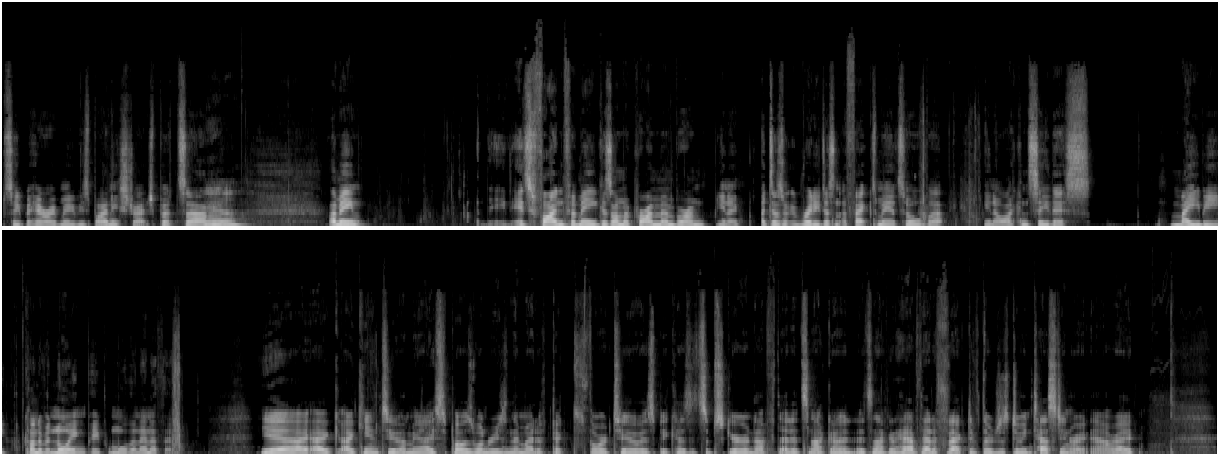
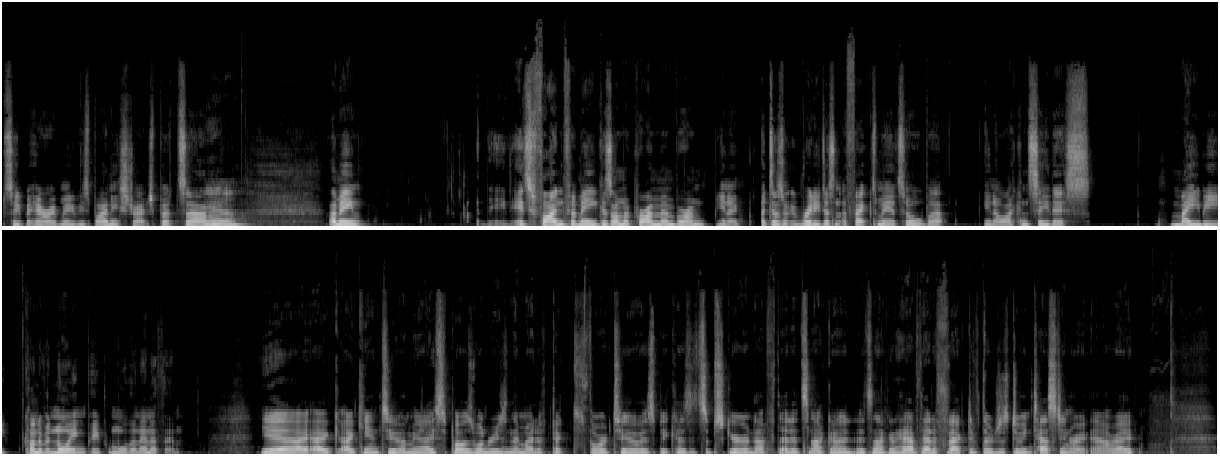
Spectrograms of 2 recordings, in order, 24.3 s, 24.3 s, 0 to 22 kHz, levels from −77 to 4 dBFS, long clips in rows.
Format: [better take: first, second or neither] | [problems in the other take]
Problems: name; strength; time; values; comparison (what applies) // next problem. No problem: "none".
second | household noises; faint; throughout; 20 dB below the speech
